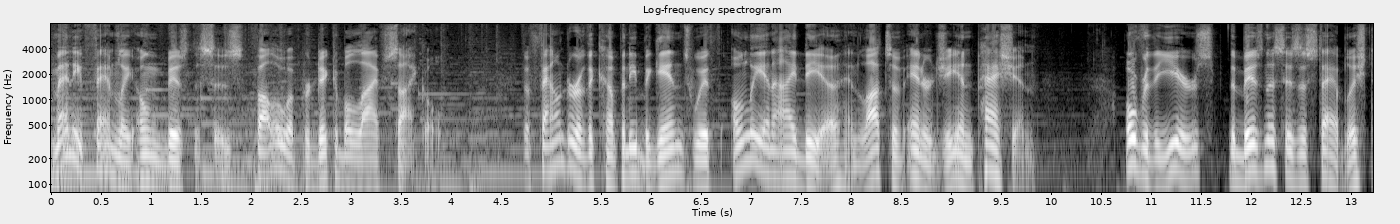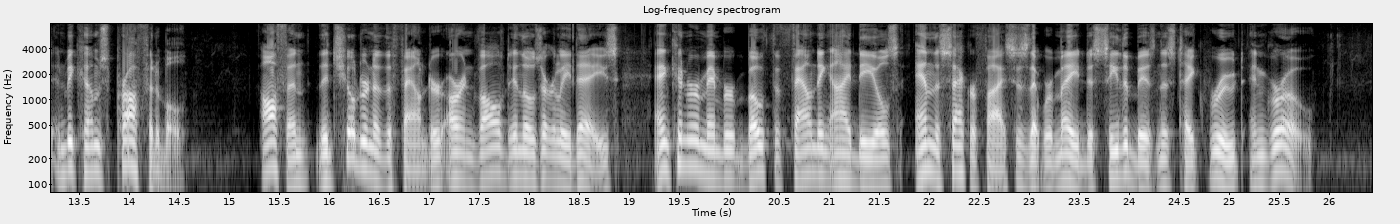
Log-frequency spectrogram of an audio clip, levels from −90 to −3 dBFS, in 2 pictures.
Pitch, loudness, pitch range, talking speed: 120 Hz, -16 LUFS, 100-135 Hz, 150 wpm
